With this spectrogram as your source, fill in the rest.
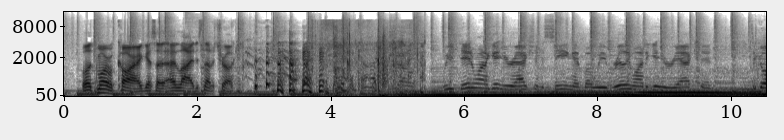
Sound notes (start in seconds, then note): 2.6 laughing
